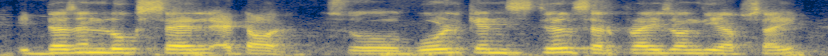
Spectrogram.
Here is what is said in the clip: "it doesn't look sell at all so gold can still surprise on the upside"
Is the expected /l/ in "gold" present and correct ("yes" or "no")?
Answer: yes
